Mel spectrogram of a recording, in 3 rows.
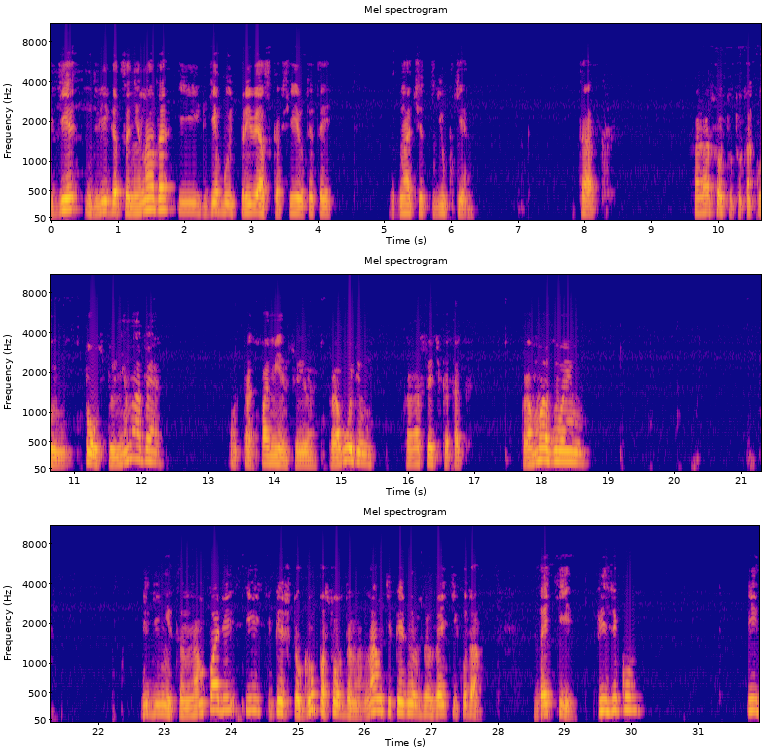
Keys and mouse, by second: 1.6-5.6 drag, 6.0 middle click, 7.8-10.2 drag, 10.7 middle click, 12.3-13.3 drag, 13.6-14.6 middle drag, 15.7 click, 16.7 middle click, 18.6 click, 20.3 middle click, 22.1 KP_1, 24.1 shift+middle click, 26.1 click, 29.2 click.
